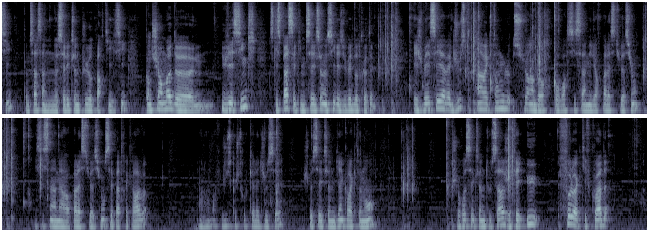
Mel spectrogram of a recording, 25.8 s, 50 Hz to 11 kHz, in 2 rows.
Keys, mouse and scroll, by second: 0.1 g, 1.1 right click, 7.7 s, 8.4 click, 9.5 s, 10.1 click, 10.8 s, 11.3 click, 13.0 s, 13.6 click, 14.9 middle click, 19.3 click, 20.2-21.2 scroll down 1, 21.2 alt+a, 22.0 l, 25.2 u.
